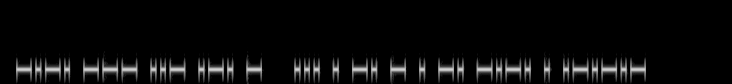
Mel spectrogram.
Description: Morse code, heard as a keyed tone, about 25 wpm, 700 Hz. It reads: COURT SENTENCE.
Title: Sentences from Top 1600 Words 25wpm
